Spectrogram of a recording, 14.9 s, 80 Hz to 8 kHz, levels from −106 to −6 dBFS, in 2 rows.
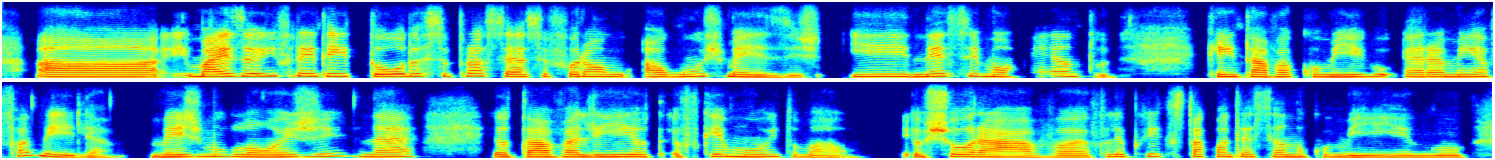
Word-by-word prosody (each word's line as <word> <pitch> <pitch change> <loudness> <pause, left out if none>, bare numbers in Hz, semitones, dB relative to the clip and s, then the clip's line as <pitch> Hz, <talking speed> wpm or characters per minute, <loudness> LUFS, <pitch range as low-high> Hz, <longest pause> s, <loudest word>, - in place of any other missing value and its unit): ah, 220 -1 +4 0.2
mas 250 +3 +5
eu 280 - +3
enfrentei 285 -2 0
todo 255 +1 +2
esse 275 0 -6
processo 265 -4 -1
e - - -11
foram 240 -1 +1
a 225 - -3
alguns 230 +5 0
meses, 200 -5 0 0.2
e 250 +1 +2
nesse 275 +5 0
momento, 240 -1 -3 0.5
quem 235 -1 +4
estava 225 0 +3
comigo 220 +1 +1
era 225 0 +1
a - - +2
minha 230 +1 +2
família, 210 - -2 0.2
mesmo 225 +4 +2
longe, 225 +5 0
né, 230 +2 0 0.4
eu 210 - 0
estava 215 0 +2
ali 215 +1 +3
eu 220 - +1 0.2
fiquei 250 +5 -3
muito 230 -1 0
mal, 195 0 -6 0.2
eu 215 - -2
chorava 200 -4 +1
eu 195 - -5
falei: 230 +1 -4
"Por - - -20
que 260 - -6
que - - -23
isso - - -14
está 245 - -1
acontecendo 225 -2 -2
comigo? 195 -2 -2
225 Hz, 175 wpm, -20 LUFS, 215-245 Hz, 0.5 s, mas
